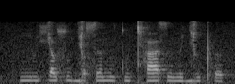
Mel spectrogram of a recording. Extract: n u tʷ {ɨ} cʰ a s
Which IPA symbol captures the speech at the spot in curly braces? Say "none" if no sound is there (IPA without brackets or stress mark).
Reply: ɨ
